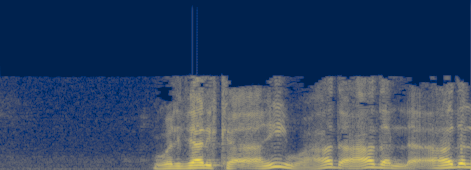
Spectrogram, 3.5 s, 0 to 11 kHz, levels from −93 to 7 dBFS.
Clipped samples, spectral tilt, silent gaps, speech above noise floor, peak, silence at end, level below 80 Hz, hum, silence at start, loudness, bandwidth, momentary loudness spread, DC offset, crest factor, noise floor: under 0.1%; -6.5 dB/octave; none; 41 dB; 0 dBFS; 0 s; -52 dBFS; none; 1.15 s; -14 LUFS; 6.4 kHz; 8 LU; under 0.1%; 14 dB; -54 dBFS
